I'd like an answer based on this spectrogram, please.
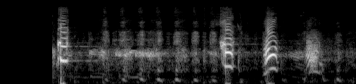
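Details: German Hunting Terriers hunting sambar deer in Victoria, Australia; several sharp barks spaced irregularly over a steady whining tone, with soft panting between.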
